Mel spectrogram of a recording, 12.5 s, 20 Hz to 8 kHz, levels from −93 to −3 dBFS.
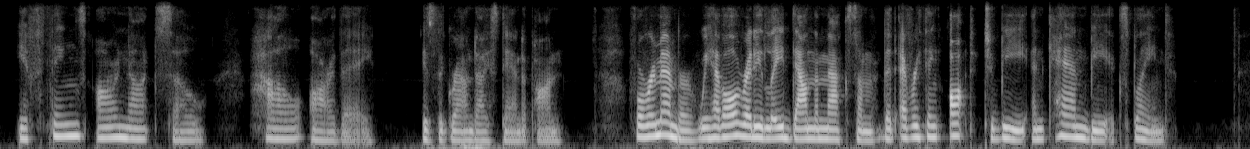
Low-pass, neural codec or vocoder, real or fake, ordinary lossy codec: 7.2 kHz; none; real; Opus, 16 kbps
